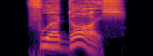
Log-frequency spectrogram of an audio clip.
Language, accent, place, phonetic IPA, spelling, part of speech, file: German, Germany, Berlin, [ˌfuːɐ̯ ˈdʊʁç], fuhr durch, verb, De-fuhr durch.ogg
- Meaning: first/third-person singular preterite of durchfahren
